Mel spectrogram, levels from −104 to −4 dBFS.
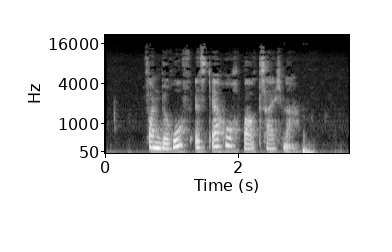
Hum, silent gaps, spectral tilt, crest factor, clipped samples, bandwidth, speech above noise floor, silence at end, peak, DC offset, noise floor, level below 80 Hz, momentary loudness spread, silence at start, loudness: none; none; -6.5 dB/octave; 16 dB; under 0.1%; 12.5 kHz; 39 dB; 0.5 s; -2 dBFS; under 0.1%; -55 dBFS; -34 dBFS; 12 LU; 0.65 s; -18 LUFS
